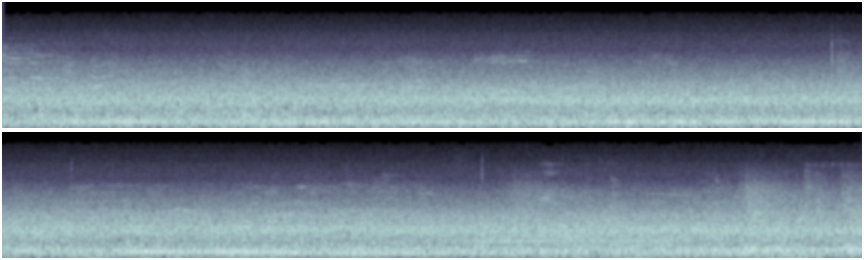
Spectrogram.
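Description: Steady distant traffic noise: a continuous hum and rush with no distinct events standing out.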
